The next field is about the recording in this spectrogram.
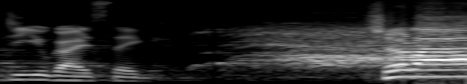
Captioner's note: crowd yelling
